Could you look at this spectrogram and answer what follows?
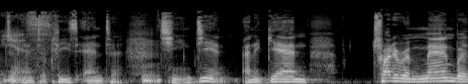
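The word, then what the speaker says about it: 请进: 请进, 请进. Now, third tone and fourth tone.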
